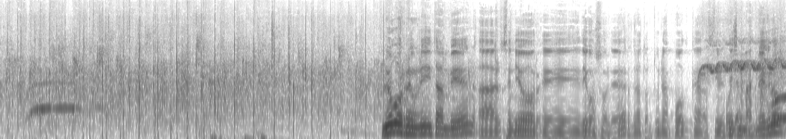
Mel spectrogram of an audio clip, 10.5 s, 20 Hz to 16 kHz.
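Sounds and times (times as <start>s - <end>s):
live audience applause: 0.0s - 6.7s, 10.0s - 10.4s
speech: 5.1s - 10.4s
whistle: 9.3s - 10.4s.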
